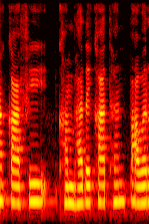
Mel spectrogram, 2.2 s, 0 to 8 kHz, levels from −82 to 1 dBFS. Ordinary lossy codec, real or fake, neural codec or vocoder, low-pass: none; real; none; none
